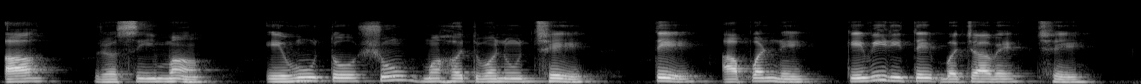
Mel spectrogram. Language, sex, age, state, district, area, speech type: Gujarati, male, 30-45, Gujarat, Anand, urban, read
